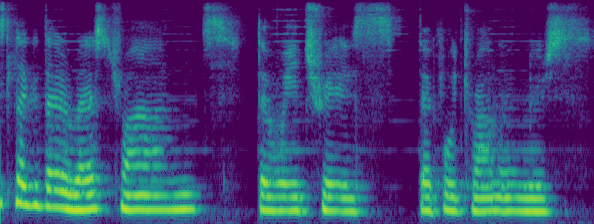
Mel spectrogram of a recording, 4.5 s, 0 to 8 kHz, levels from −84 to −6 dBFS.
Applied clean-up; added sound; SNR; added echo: neural mask model DeepFilterNet 3.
